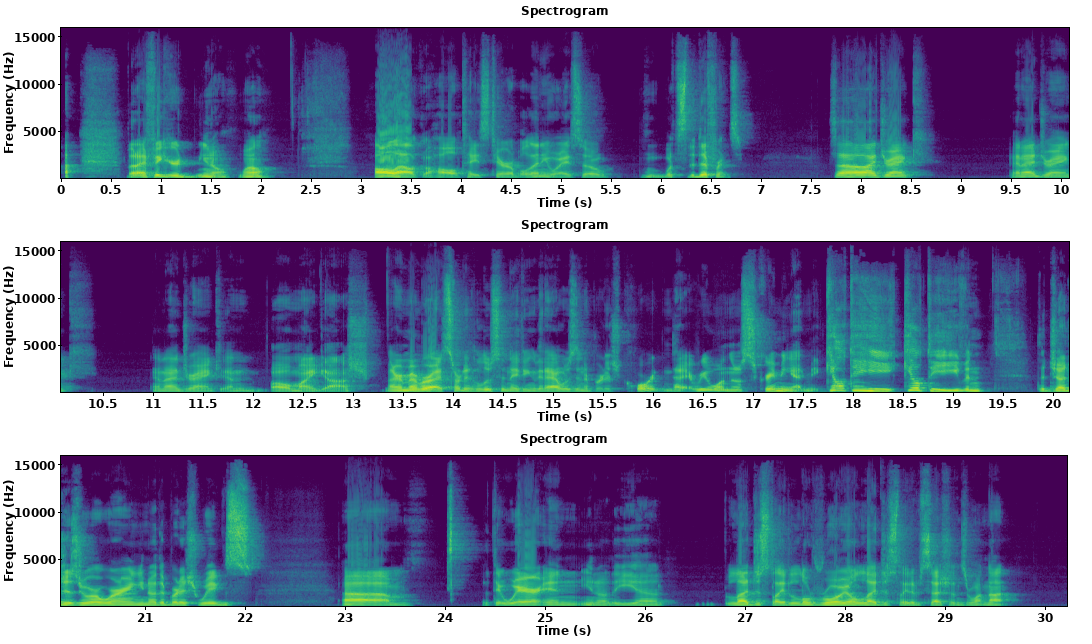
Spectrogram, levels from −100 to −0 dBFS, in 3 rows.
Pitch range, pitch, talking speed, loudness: 85-95 Hz, 90 Hz, 150 wpm, -20 LUFS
